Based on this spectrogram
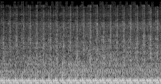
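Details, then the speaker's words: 1965 Ford Mustang, still warming up, just started in park: fast even idle with a smooth steady hum; idle sounds high with foot off the pedal. "It sounds like it's idle kind of high."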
